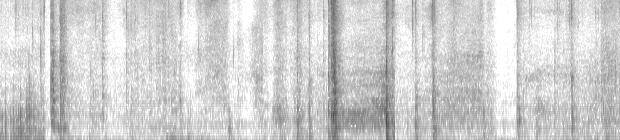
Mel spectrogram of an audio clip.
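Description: Unboxing sounds: packing tape being slit on a large cardboard box, then cardboard flaps pulled open and plastic packaging rustling, with two sharp clacks a little past the middle.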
